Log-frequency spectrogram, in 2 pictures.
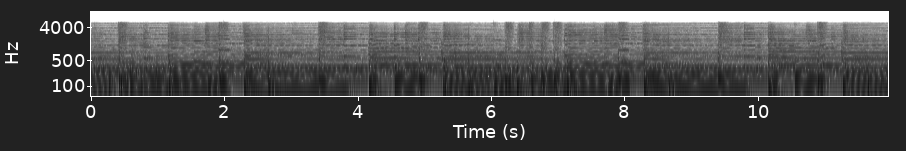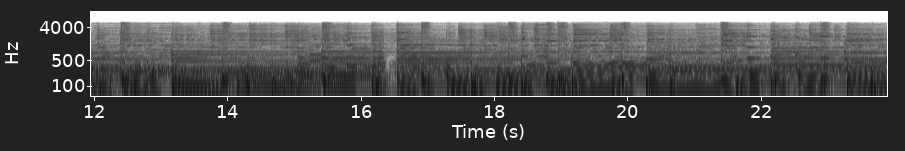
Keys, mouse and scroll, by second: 2.6-2.9 scroll up 1, 3.4-3.7 scroll up 1, 4.9 click, 6.6 click, 7.7 click, 9.8 click, 11.2 click, 12.5 click, 15.5 click, 16.9 click, 19.3 click, 19.4 click, 21.9 click.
